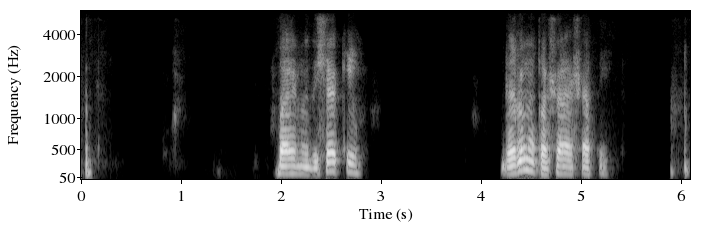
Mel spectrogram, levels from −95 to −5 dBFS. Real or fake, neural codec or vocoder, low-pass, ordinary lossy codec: fake; codec, 24 kHz, 1 kbps, SNAC; 5.4 kHz; Opus, 16 kbps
